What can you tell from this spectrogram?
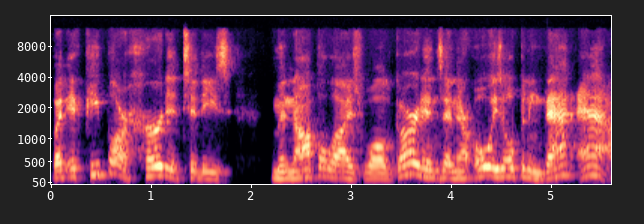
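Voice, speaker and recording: Delivered at a fairly quick pace, a plain, everyday voice with an American accent carries lively intonation. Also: man. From United States. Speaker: panel speaker, mobility company executive. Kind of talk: panel debate presentation. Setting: online conference session.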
